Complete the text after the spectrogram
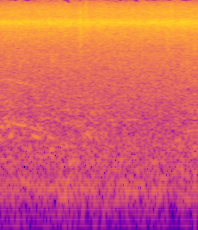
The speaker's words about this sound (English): Yeah, the wind is just blowing sheets of rain.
